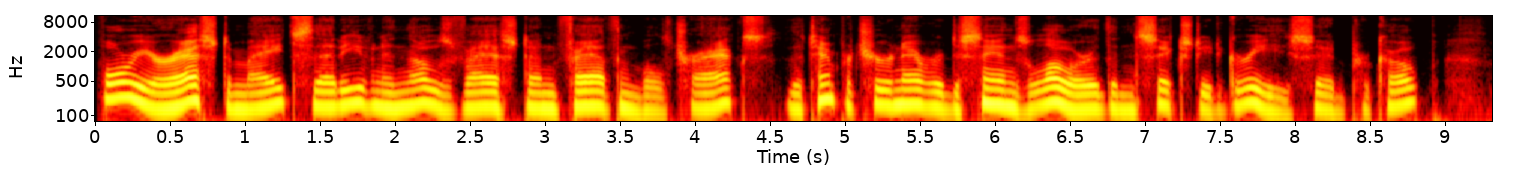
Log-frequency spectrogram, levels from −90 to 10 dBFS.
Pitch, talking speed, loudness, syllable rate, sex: 155 Hz, 120 wpm, -17 LUFS, 4.5 syllables/s, male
